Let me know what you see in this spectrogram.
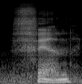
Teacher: do that F in shorten up and just say Fin and make sure that you still allow the air to flow even though you don't hold that F sound as long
